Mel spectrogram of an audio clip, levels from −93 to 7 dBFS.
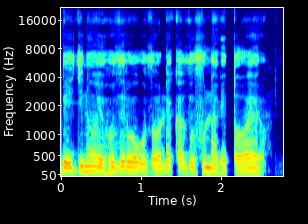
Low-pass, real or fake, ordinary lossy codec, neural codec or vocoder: none; fake; none; vocoder, 44.1 kHz, 128 mel bands, Pupu-Vocoder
